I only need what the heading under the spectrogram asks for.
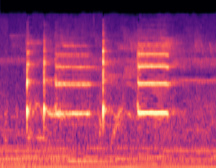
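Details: At a lek in Ecuadorian forest, a displaying Club-winged Manakin's wings make two or three sharp ticks, then a ringing, violin-like tone of about a third of a second, with a female nearby and a faint low hum underneath.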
